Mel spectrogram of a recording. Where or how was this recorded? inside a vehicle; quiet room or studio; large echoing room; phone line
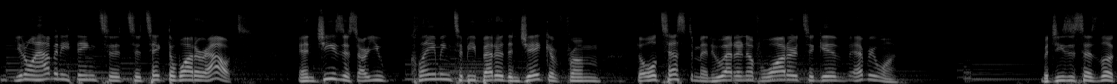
large echoing room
